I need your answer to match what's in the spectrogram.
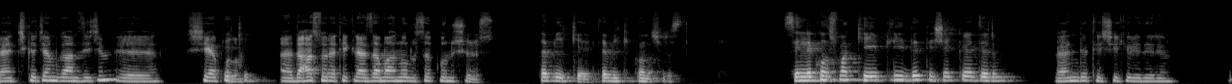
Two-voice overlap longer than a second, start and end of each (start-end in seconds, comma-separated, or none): none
